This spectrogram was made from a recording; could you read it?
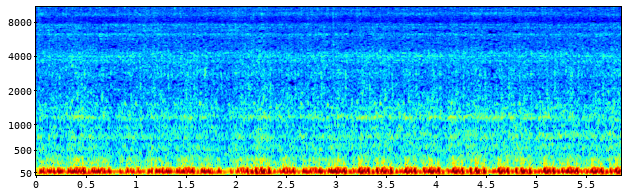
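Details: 1980 Pontiac Trans Am Turbo 301 V8 idling after its first start in about 18 years: a deep, steady, even loping rumble with no knocks or ticks. Great-running motor, normal idle.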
